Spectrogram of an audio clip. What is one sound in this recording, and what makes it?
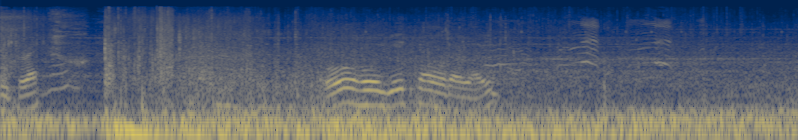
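A huge explosion booms with a deep, rolling rumble.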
